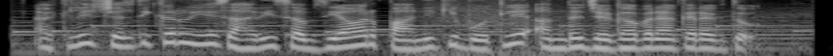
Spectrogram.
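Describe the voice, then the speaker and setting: A woman voicing a lively, scheming young wife in a cartoon, animated and conspiratorial. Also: medium pitch, brisk, soft background music, natural voice.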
